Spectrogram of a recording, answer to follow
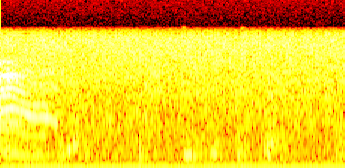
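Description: A short, high cry with a falling pitch, fading out within the first half second, like a meow; then only faint small sounds.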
